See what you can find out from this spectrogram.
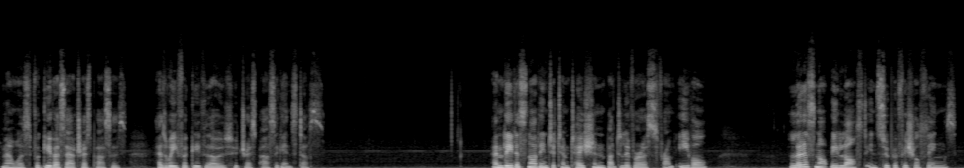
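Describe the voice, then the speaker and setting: A woman spiritual teacher giving an informal talk, chatty with fillers and restarts, turning soft and hushed when she reads prayer lines. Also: medium pitch, no echo.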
